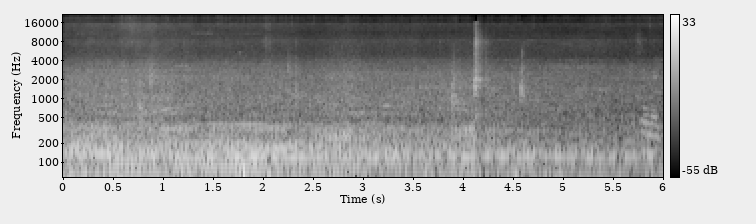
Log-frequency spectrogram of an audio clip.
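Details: Yamaha Aerox V1 scooter that would not start or stalled with no error codes, CKP and other parts already replaced, tested on a separate tank: low, steady putter running evenly without stumbling; runs fine with the fuel pump fault resolved.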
